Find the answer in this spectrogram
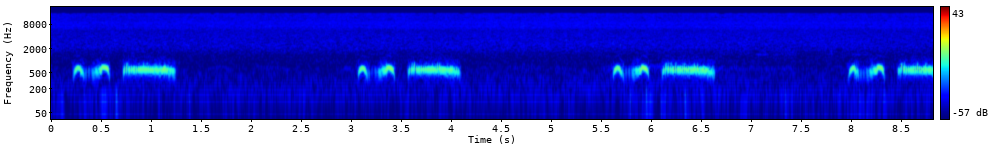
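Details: Spotted dove with a three-note 'kuk 3' coo, a bird that ran chasing and went straight into a trap cage. Four low mellow phrases about every 2.5 seconds, each two short quick notes then a longer sustained coo; quiet background otherwise.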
